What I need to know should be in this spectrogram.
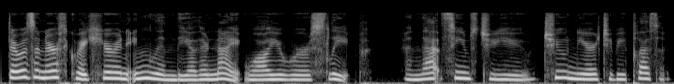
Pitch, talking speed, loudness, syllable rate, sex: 250 Hz, 215 wpm, -16 LUFS, 5.5 syllables/s, female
